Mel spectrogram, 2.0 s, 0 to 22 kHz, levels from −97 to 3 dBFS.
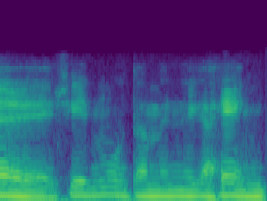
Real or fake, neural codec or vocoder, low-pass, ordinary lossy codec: real; none; 7.2 kHz; Opus, 16 kbps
